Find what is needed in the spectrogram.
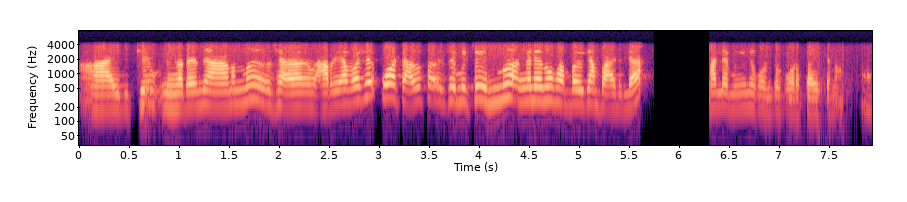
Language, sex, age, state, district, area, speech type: Malayalam, female, 45-60, Kerala, Thiruvananthapuram, rural, conversation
